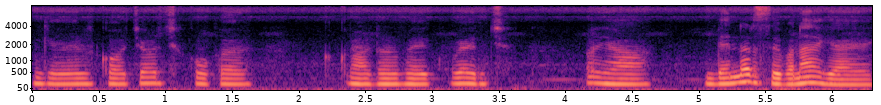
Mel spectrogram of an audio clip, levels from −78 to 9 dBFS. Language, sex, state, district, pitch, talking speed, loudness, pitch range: Hindi, male, Jharkhand, Sahebganj, 150 Hz, 55 wpm, -16 LUFS, 150-160 Hz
